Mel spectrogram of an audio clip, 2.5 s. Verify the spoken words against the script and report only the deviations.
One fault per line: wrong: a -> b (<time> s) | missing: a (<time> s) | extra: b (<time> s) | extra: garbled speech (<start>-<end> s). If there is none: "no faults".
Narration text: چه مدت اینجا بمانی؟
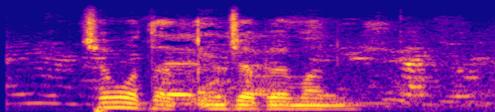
no faults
